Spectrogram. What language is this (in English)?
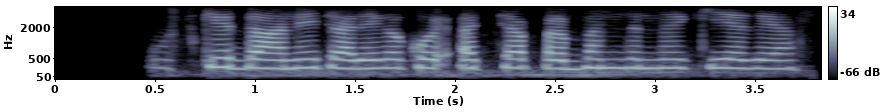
Hindi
